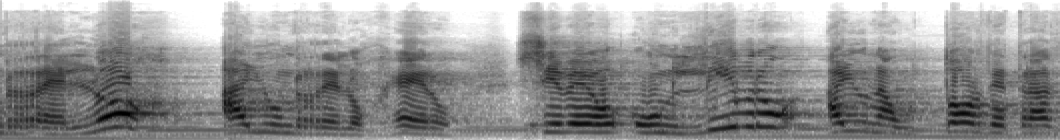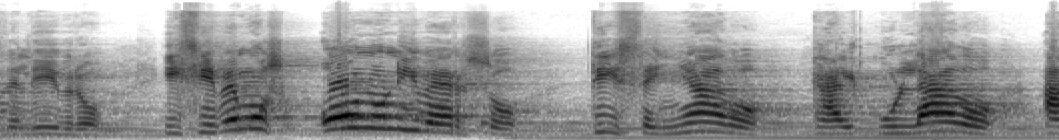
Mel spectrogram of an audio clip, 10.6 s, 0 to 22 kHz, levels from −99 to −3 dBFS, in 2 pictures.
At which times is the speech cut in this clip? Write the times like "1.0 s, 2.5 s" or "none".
6.3 s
